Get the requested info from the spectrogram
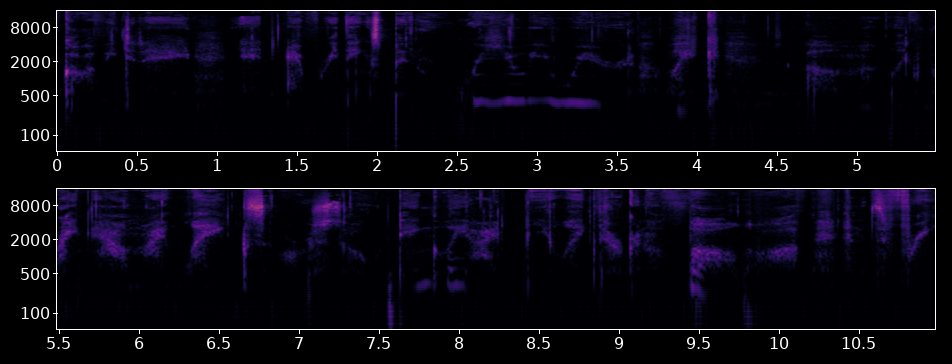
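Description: One person whispering rapidly and breathily close to the phone's microphone, in quick hissing bursts, with a short voiced note about three seconds in.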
